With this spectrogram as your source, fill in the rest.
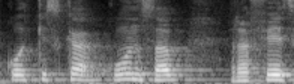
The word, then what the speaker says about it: roughage: आगे हमारा रफेज, इसको क्या पढ़ते हैं, इसका जो प्रोनाउंसिएशन होता है इसको बोलते हैं रफेज, है ना।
